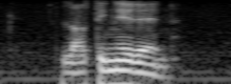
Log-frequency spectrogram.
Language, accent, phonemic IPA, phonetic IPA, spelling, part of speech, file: Armenian, Eastern Armenian, /lɑtineˈɾen/, [lɑtineɾén], լատիներեն, noun / adverb / adjective, Hy-լատիներեն.ogg
- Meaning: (noun) Latin (language); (adverb) in Latin; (adjective) Latin (of or pertaining to the language)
